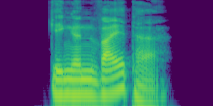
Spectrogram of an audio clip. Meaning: inflection of weitergehen: 1. first/third-person plural preterite 2. first/third-person plural subjunctive II
- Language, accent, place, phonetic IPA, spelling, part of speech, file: German, Germany, Berlin, [ˌɡɪŋən ˈvaɪ̯tɐ], gingen weiter, verb, De-gingen weiter.ogg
